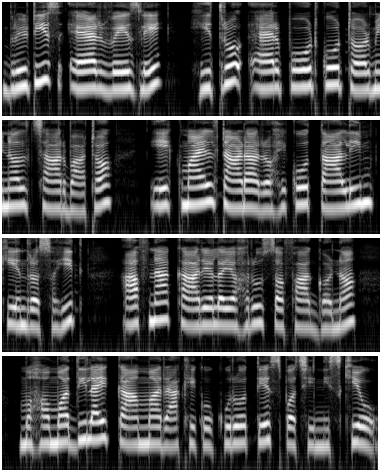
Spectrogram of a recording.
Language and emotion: Nepali, neutral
